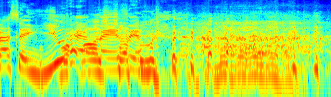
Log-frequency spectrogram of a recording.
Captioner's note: audience laughing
